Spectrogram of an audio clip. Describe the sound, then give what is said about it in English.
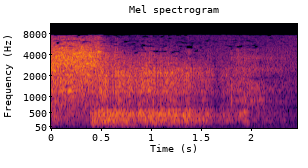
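A hand grenade explodes in a single deep, rumbling blast that swells quickly and then slowly decays into a fading roar, with no voices heard. “Hey, it's a firing pin of a grenade. Give me that. Look out!”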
